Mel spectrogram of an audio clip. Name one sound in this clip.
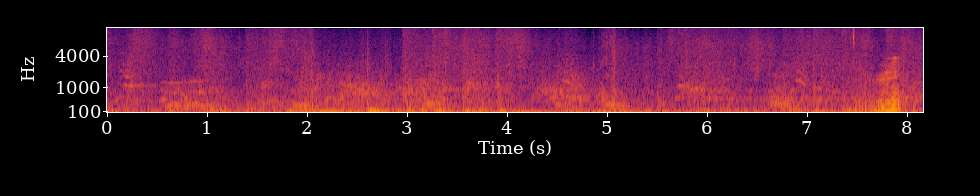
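Electric spells crackle and zap in quick bursts.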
